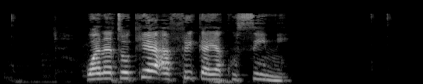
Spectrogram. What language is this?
Swahili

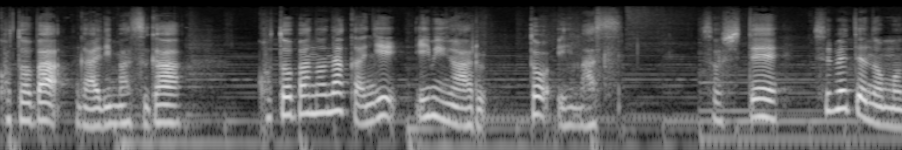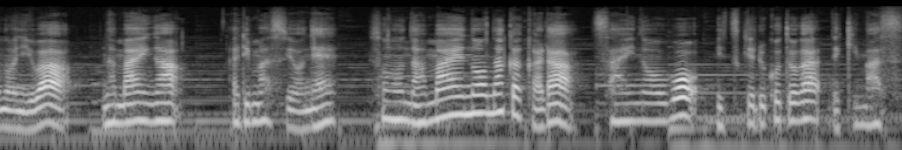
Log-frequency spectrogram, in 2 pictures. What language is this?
Japanese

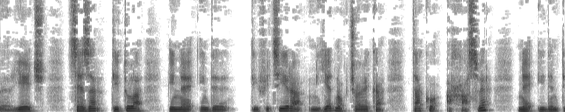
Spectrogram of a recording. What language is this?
Croatian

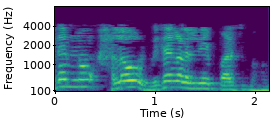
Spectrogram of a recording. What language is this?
Kannada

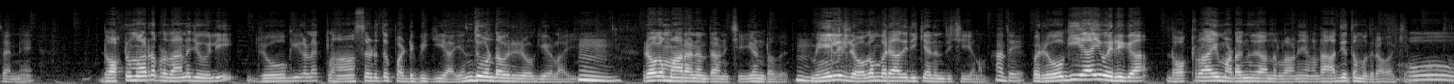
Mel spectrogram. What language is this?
Malayalam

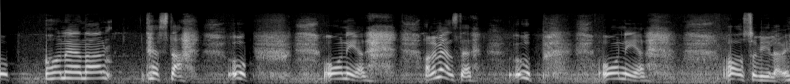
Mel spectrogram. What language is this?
Swedish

